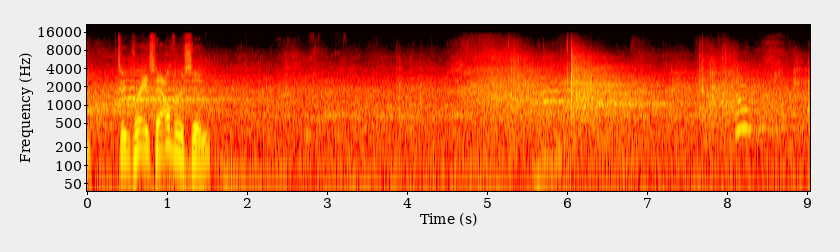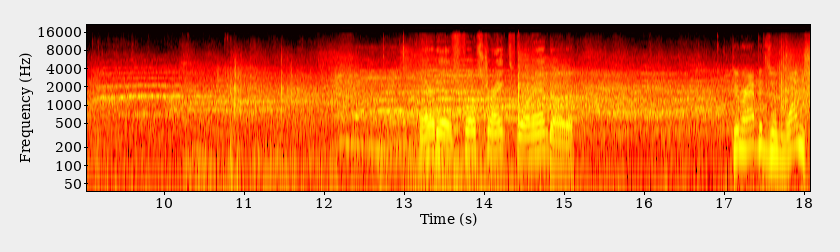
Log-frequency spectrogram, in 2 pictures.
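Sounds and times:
skating and stick play on ice: 0:00.0 - 0:18.0.

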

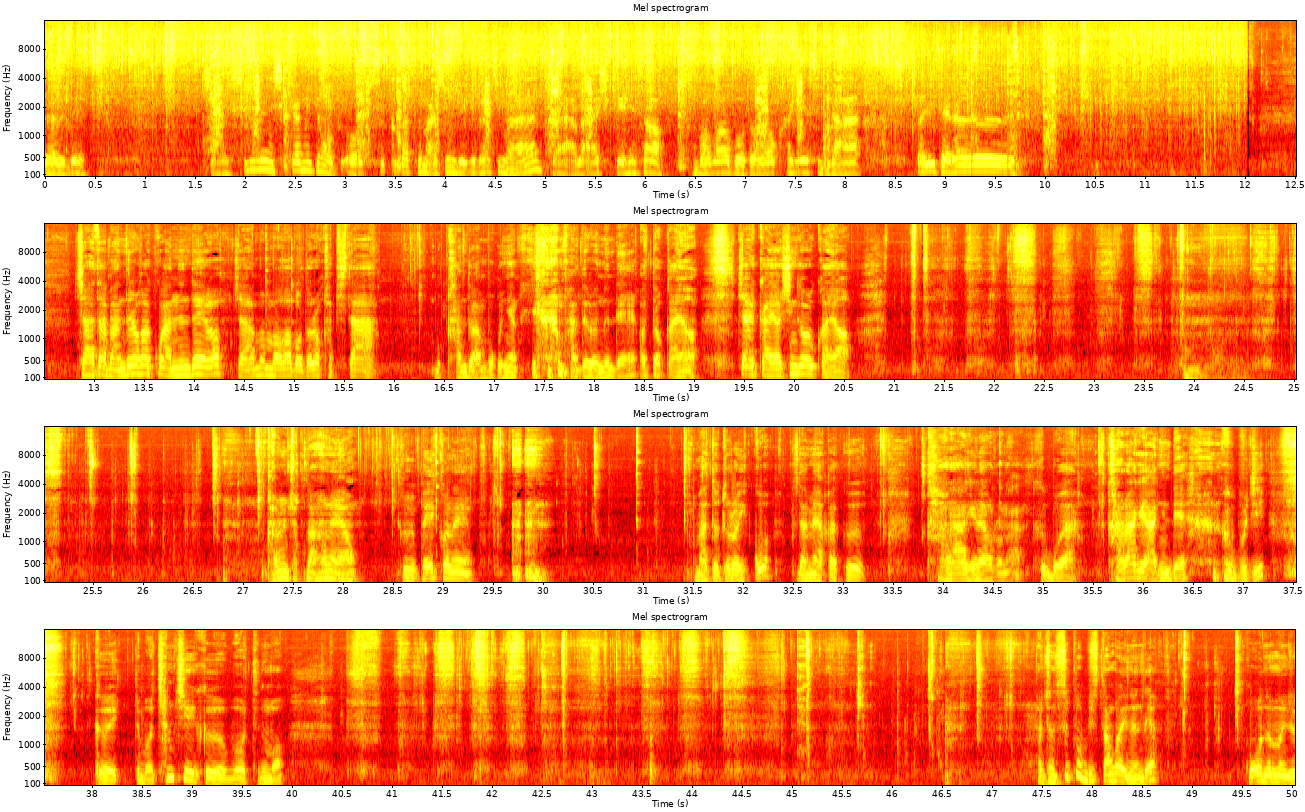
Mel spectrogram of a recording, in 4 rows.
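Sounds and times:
person chewing rice: 0:00.0 - 0:12.0, 0:21.2 - 0:27.3, 0:40.4 - 0:47.4, 0:48.7 - 0:49.6
metal spoon scraping rice: 0:01.2 - 0:08.6.

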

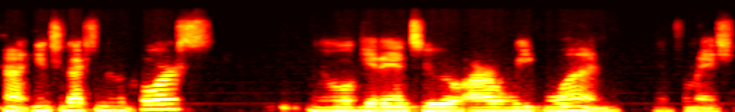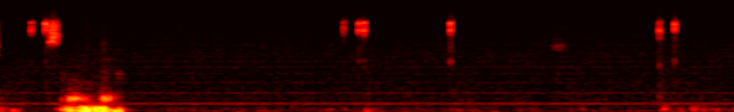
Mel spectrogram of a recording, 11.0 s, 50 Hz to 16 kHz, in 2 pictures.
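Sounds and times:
computer mouse clicks: 0:08.1 - 0:09.0, 0:10.4 - 0:10.7.

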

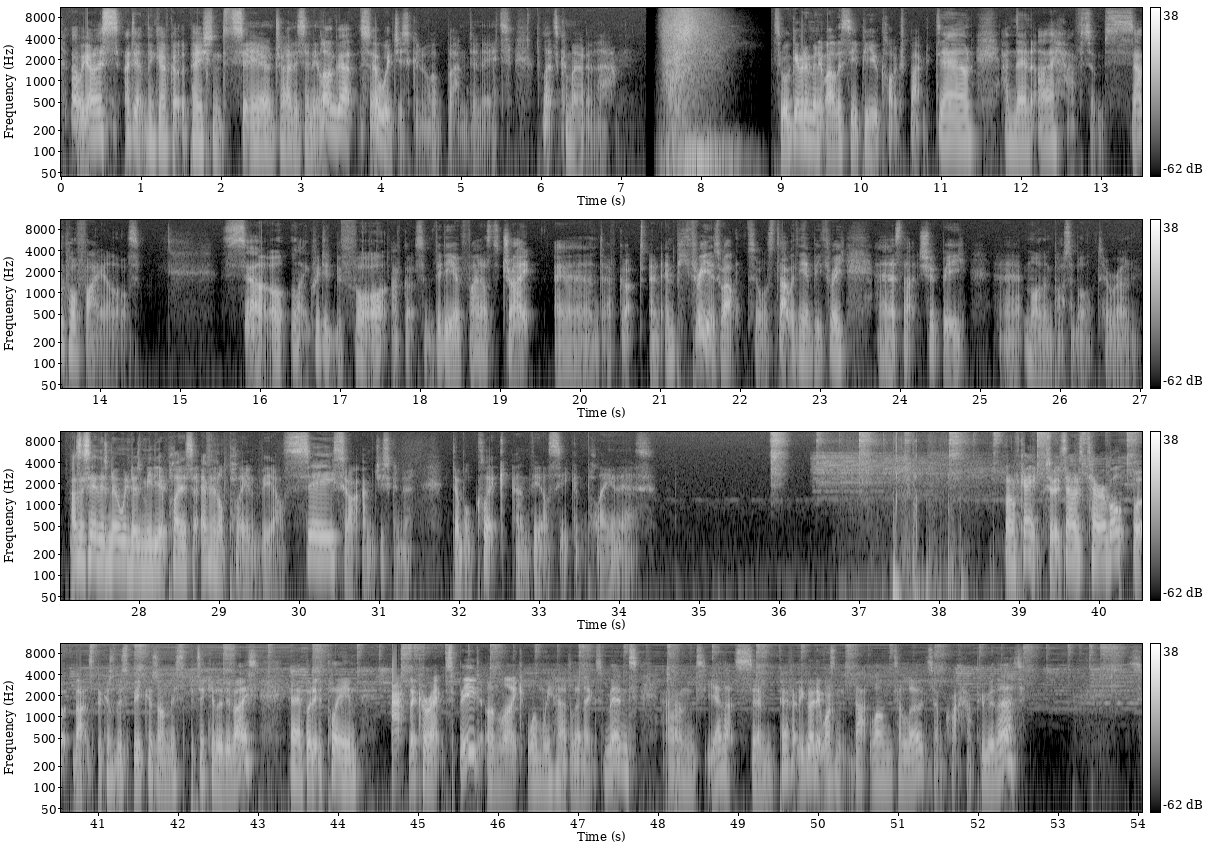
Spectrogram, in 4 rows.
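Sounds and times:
whoosh sound effect: 0:07.5 - 0:08.6
thin music from laptop speakers: 0:33.8 - 0:54.0.

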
